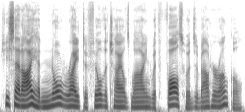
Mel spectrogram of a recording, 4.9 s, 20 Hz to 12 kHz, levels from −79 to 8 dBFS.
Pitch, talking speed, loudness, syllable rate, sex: 130 Hz, 195 wpm, -20 LUFS, 4.2 syllables/s, male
